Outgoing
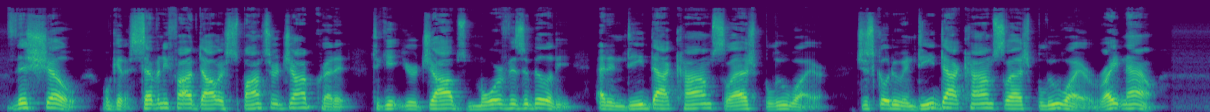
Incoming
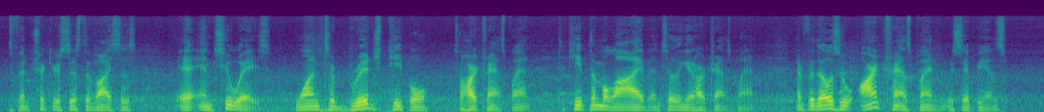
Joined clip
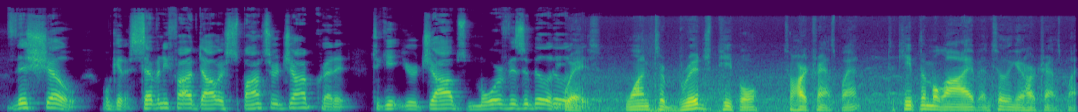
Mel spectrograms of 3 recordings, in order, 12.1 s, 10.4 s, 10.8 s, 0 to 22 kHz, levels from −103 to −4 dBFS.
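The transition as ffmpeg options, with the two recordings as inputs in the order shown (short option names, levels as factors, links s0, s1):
-filter_complex "[0:a]apad=whole_dur=10.78,atrim=end=10.78,atrim=end=5.662[s0];[1:a]atrim=start=2.358:end=7.48[s1];[s0][s1]acrossfade=d=0.004:c1=hsin:c2=hsin,asplit=2[s2][s3];[s3]afade=t=in:st=5.36:d=0.01,afade=t=out:st=5.66:d=0.01,aecho=0:1:170|340|510|680:0.749894|0.224968|0.0674905|0.0202471[s4];[s2][s4]amix=inputs=2:normalize=0"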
